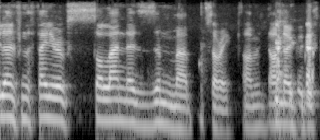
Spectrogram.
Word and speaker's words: solanezumab: What did you learn from the failure of solanezumab? Sorry, I'm no good with drug names. Solanezumab. There you go. Solanezumab. Yeah, solanezumab was, for those of you that aren't aware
